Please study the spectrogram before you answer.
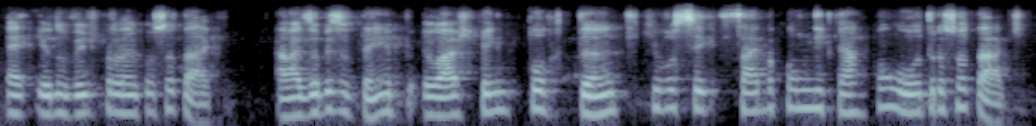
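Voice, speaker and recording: A man's voice: on the high side, steady tone, quick pace, darkish tone, muffled recording, slight background noise. A man from Alagoas, Brazil, with an Alagoas accent, a guest in a casual conversation who explains his views step by step. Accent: Alagoas Brazilian Portuguese, with a drawn-out R.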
